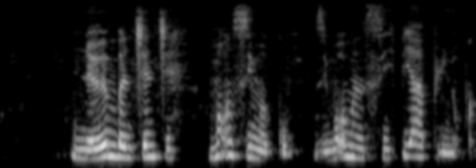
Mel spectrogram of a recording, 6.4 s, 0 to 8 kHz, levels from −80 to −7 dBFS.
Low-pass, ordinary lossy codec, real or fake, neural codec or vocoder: 7.2 kHz; MP3, 48 kbps; real; none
